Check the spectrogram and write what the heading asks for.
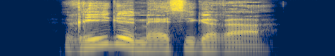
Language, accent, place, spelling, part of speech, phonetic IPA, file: German, Germany, Berlin, regelmäßigerer, adjective, [ˈʁeːɡl̩ˌmɛːsɪɡəʁɐ], De-regelmäßigerer.ogg
- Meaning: inflection of regelmäßig: 1. strong/mixed nominative masculine singular comparative degree 2. strong genitive/dative feminine singular comparative degree 3. strong genitive plural comparative degree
